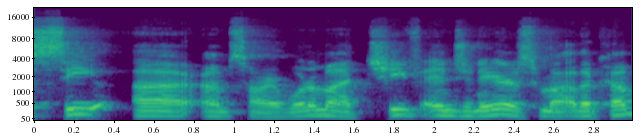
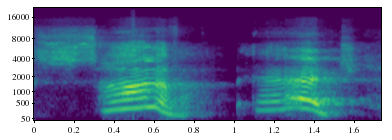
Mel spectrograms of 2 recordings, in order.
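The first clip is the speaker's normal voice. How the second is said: high, drawn-out mock yell; hammed-up cry of frustration, slow and loud; exasperated outburst; 6 dB louder, much slower than usual. Author retelling finding a typo after publishing, exasperated mock yell.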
